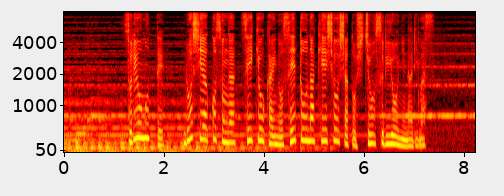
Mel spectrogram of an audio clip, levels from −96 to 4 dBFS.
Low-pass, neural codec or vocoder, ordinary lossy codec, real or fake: none; none; none; real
